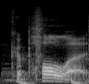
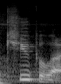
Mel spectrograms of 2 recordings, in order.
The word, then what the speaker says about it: cupola: a long time thank you i had always pronounced it coppola so i was like way off so cupola is how it's pronounced and so when looking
